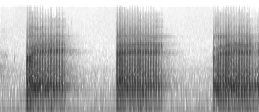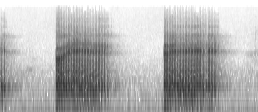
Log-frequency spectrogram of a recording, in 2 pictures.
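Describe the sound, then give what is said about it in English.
Five loud, raspy trilling bursts, each about half a second, repeat at an even pace with short silent gaps. They are an imitation of the rolling trill call of diving ducks such as redheads, canvasbacks and bluebills. “But all the divers have kind of a trill, and it'll sound similar to this.”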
